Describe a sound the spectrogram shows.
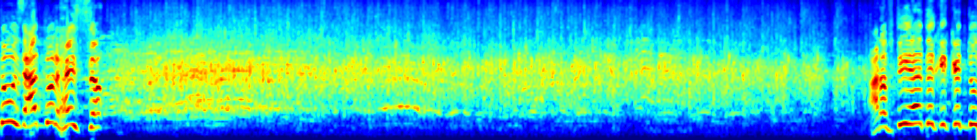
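An audience laughs and claps in a large hall.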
